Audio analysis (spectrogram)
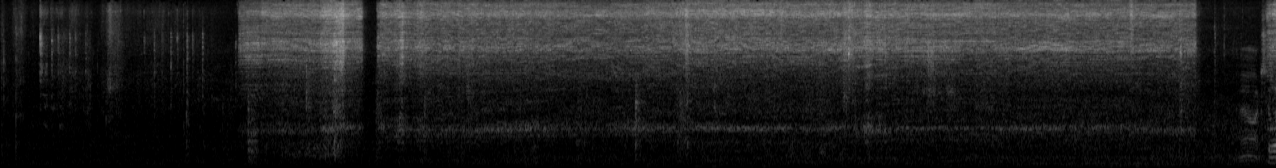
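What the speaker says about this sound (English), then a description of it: "You just spray it on, let it sit, and then hose it off as per the directions." SCA heavy duty degreaser hisses steadily from a spray nozzle, a sustained close spray lasting about twelve seconds with short bursts before it.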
